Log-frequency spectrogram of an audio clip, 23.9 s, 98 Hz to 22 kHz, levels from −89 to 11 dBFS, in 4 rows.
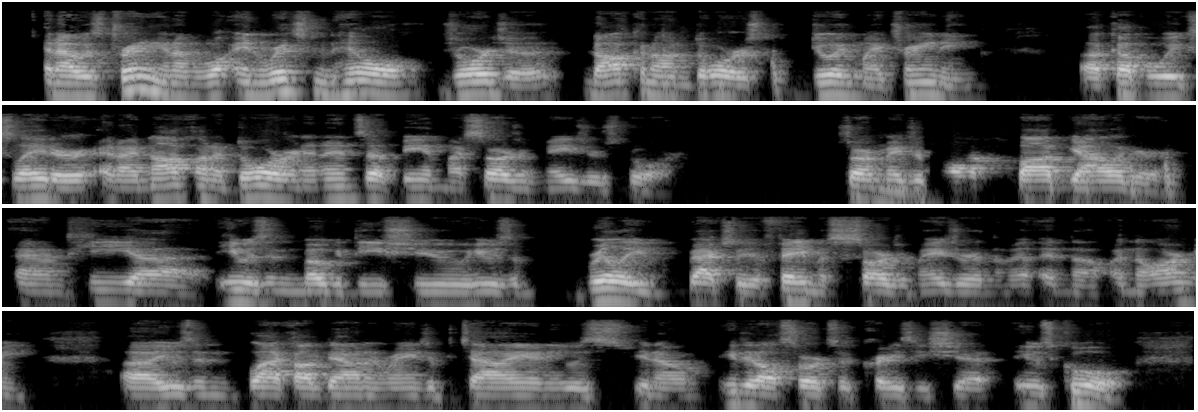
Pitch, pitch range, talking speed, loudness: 120 Hz, 115-135 Hz, 215 wpm, -21 LUFS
